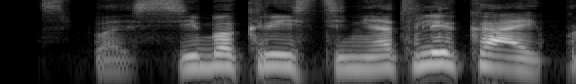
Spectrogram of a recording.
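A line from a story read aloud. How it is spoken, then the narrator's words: Muttered aloud. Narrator (Russian): пробормотал Вэйшэнг вслух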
